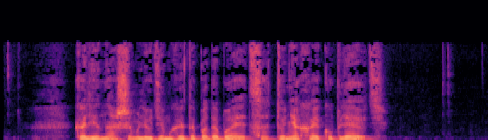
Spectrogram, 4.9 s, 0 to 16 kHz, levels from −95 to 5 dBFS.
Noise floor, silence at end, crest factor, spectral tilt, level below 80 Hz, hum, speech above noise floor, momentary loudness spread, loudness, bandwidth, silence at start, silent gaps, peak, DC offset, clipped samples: -70 dBFS; 1.05 s; 18 dB; -5.5 dB/octave; -46 dBFS; none; 49 dB; 6 LU; -21 LUFS; 11.5 kHz; 0.5 s; none; -4 dBFS; under 0.1%; under 0.1%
